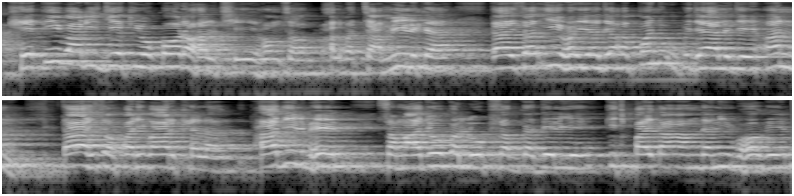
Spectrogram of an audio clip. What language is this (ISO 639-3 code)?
mai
